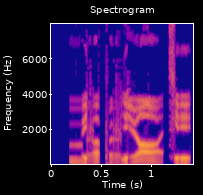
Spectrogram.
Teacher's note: The I sound is like the I in machine. The stress is on the fourth syllable.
